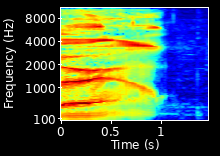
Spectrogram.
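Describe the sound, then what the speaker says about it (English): A loud, deep, drawn-out burp rumbles for about a second, close and forceful, then cuts off into near silence. "Burp."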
